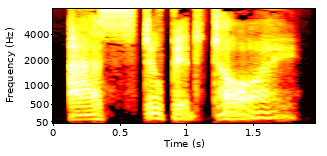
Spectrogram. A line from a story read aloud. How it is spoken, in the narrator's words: a woman commented hoarsely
